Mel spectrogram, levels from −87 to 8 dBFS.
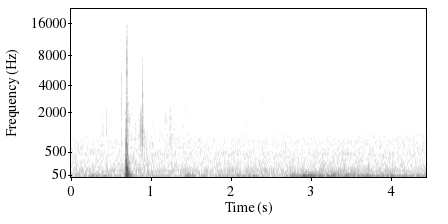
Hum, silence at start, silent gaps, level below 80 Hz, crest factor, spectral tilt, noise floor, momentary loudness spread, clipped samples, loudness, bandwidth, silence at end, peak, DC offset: none; 0.15 s; none; -46 dBFS; 28 dB; -7.5 dB/octave; -65 dBFS; 28 LU; under 0.1%; -39 LUFS; 15.5 kHz; 0.05 s; -16 dBFS; under 0.1%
